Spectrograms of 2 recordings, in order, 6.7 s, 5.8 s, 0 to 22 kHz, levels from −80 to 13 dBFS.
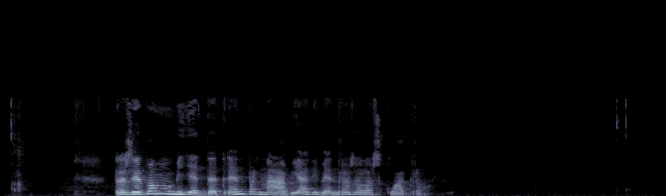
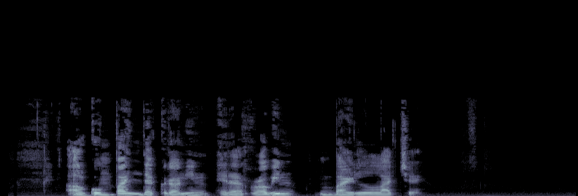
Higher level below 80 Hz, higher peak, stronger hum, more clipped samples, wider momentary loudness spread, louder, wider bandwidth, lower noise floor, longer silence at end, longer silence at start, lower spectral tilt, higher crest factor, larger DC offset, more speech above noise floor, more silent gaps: second, -68 dBFS vs -48 dBFS; second, -4 dBFS vs 0 dBFS; neither; neither; first, 17 LU vs 12 LU; about the same, -22 LUFS vs -21 LUFS; about the same, 11.5 kHz vs 11.5 kHz; first, -77 dBFS vs -64 dBFS; first, 2.4 s vs 1.6 s; second, 0.15 s vs 0.45 s; about the same, -6.5 dB/octave vs -6 dB/octave; about the same, 20 dB vs 22 dB; neither; first, 56 dB vs 44 dB; neither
